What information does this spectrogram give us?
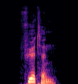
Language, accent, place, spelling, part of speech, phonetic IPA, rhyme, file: German, Germany, Berlin, führten, verb, [ˈfyːɐ̯tn̩], -yːɐ̯tn̩, De-führten.ogg
- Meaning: inflection of führen: 1. first/third-person plural preterite 2. first/third-person plural subjunctive II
